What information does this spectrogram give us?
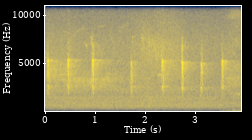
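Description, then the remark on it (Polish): A black-and-white woodpecker, about the size of a small thrush, with a red patch on the back of its head and a red rump, gives a series of sharp, high, clipped call notes, about eight in four seconds at slightly uneven intervals, over a soft steady outdoor hiss. “I właśnie, mówię, że nawołuje, bo dzięcioły nie tylko bębnią, ale też mają dość bogatą gamę dźwięków.”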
